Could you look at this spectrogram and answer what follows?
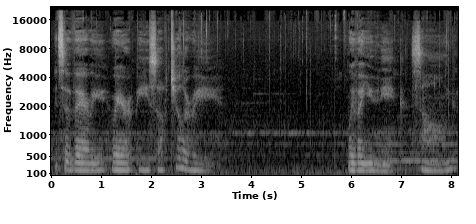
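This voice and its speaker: A woman playing a proud, mysterious dark witch in a whispered cinematic ASMR roleplay, with a breathy, hushed, deliberate delivery. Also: fairly low pitch. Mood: intrigued, secretive. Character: self-assured dark witch, mysterious and proud, in her shop. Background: music, dark ambience.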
